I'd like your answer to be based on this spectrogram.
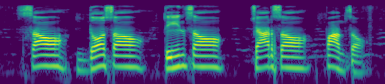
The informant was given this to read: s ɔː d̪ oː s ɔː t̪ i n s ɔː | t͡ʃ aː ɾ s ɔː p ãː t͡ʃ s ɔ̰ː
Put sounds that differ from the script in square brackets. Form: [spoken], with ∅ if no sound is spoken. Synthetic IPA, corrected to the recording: s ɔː d̪ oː s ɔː t̪ [iː] n s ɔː | t͡ʃ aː ɾ s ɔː p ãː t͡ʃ s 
